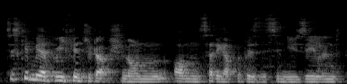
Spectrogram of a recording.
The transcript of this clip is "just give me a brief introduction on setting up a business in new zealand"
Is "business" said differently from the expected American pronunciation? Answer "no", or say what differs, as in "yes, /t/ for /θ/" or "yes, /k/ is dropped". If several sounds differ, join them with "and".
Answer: no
